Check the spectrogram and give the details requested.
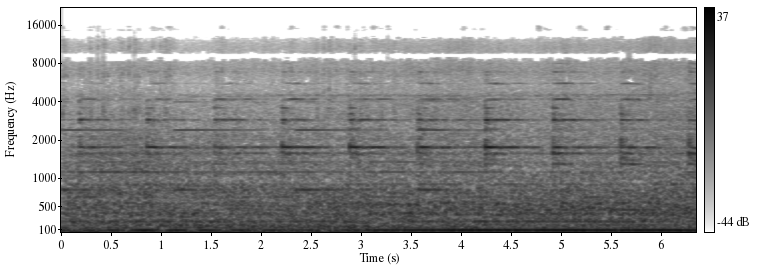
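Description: An MBTA commuter rail diesel locomotive hauling coaches approaches and passes close by, its engine rumbling low and growing a little louder. Over it a bell rings steadily, about one and a half strokes a second.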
